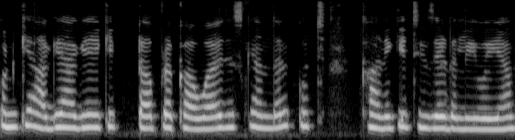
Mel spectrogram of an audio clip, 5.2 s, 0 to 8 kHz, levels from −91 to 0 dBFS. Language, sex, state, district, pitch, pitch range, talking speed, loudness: Hindi, female, Bihar, Madhepura, 270 Hz, 250-280 Hz, 185 wpm, -25 LUFS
